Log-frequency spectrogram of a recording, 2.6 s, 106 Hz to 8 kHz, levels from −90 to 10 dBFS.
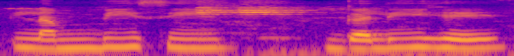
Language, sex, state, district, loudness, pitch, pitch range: Hindi, female, Madhya Pradesh, Bhopal, -16 LUFS, 195 Hz, 190-205 Hz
